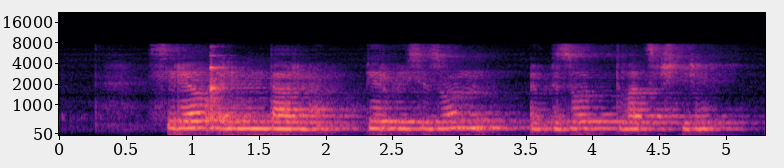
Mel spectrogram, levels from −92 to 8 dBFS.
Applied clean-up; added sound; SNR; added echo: none; Bowed string instrument; 6 dB; reverberation time 0.9 s.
